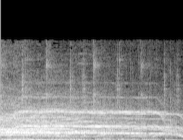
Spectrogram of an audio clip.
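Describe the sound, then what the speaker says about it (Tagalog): A studio audience of fans shrieks and cheers loudly and continuously for a celebrity guest on a Filipino game show, high squeals layered over crowd noise, with no one talking. "May mga tumitili para sa'yo."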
